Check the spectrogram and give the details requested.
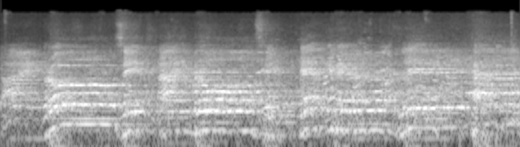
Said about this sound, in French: Musique bavaroise, toast collectif repris par la foule, la fête est bel et bien de retour sur la Wiesn, cet immense espace du cœur de Munich réservé à l'Oktoberfest.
